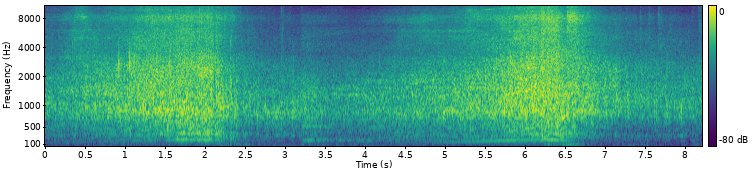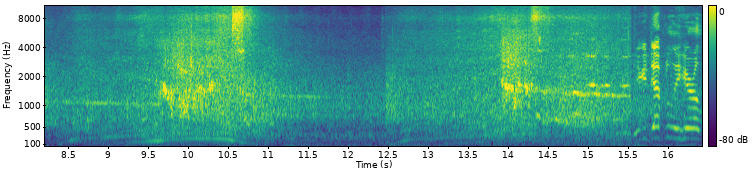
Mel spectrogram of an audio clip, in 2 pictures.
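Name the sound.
turbocharged car revving heard from outside, blow-off valve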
